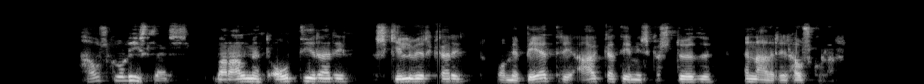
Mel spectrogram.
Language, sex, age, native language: Icelandic, male, 40-49, Icelandic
